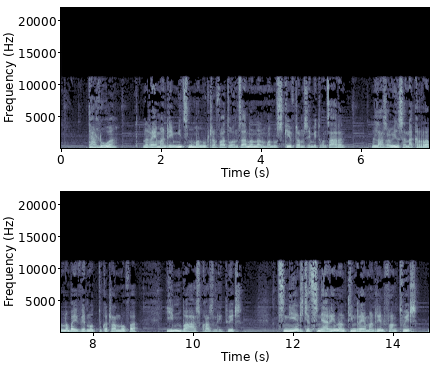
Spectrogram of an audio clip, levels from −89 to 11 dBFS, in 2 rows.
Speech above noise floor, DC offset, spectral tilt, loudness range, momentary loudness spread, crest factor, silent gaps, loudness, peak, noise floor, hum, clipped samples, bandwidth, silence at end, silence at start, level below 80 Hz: 25 dB; under 0.1%; -5.5 dB/octave; 3 LU; 9 LU; 12 dB; none; -14 LUFS; -2 dBFS; -38 dBFS; none; under 0.1%; 11.5 kHz; 0 s; 0 s; -30 dBFS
